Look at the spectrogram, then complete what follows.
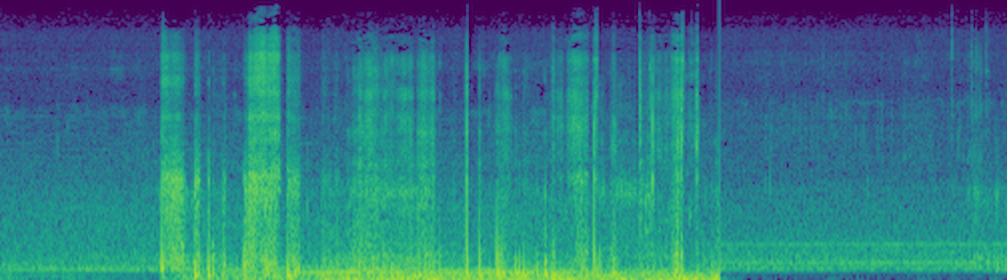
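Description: Close rubbing, scraping and clicking right on the microphone with a deep rumble, starting about a second and a half in and cutting off abruptly about five seconds later: handling noise on the camera.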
